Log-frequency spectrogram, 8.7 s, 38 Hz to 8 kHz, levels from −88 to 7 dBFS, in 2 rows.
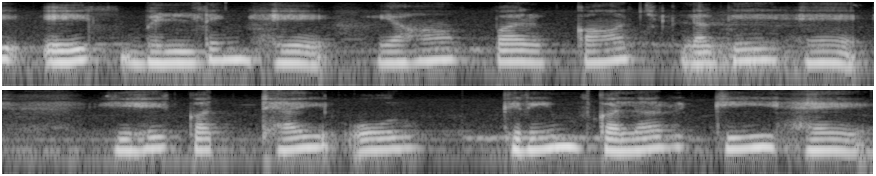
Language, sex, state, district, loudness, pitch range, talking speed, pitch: Hindi, female, Uttar Pradesh, Etah, -17 LUFS, 175-200 Hz, 105 wpm, 185 Hz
